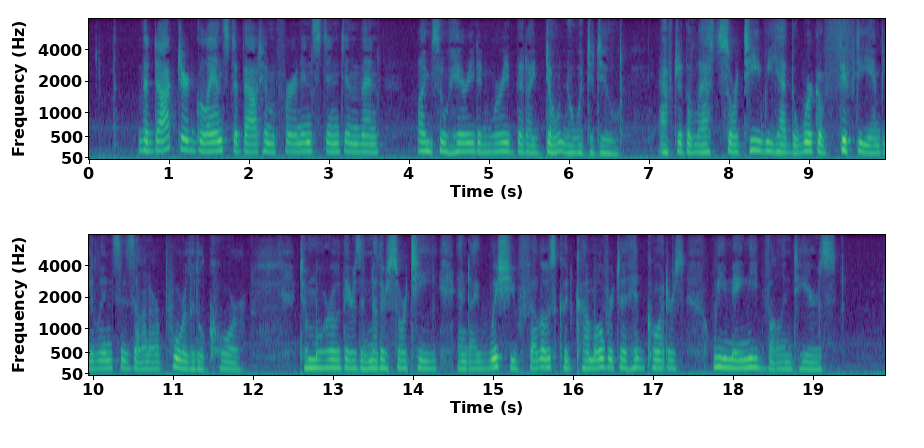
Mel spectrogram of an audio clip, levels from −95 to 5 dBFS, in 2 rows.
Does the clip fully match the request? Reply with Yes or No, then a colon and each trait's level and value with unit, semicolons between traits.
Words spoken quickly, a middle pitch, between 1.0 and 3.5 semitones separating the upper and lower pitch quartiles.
No: average, 170 wpm; medium, 170 Hz; narrow, 2.4 semitones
